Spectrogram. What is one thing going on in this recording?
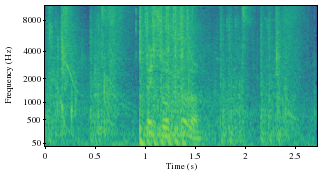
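A submachine gun fires a short burst at close range.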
